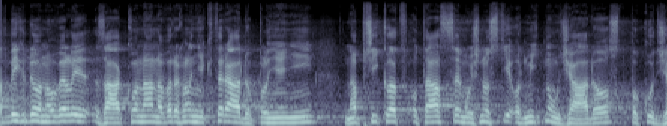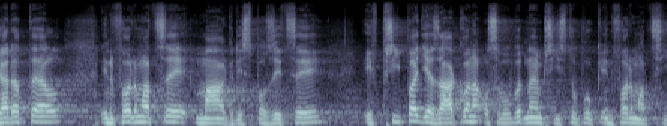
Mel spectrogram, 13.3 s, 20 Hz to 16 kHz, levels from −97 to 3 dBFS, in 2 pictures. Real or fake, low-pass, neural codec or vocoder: real; 14.4 kHz; none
